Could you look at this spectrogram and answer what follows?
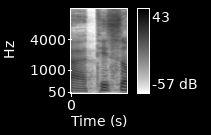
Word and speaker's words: Tissot: ๆ แล้ว แบน เนี่ย ถ้า จะ ออก เสียง ตาม ชื่อ ต้น ตำรับ ของ เขา จริง ๆ นะ ครับ เรา จะ เรียก ว่า ที่ โซ่ ซึ่ง เป็น การ ออก เสียง ใน สำเนียง ฝรั่งเศส นะ ครับ ถึง แม้ จะ เป็น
